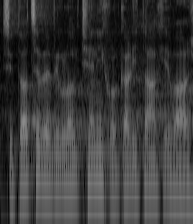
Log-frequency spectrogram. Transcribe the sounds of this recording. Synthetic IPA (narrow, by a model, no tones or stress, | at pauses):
sɪt̪uat͡sɛvɛvɪlowt͡ʃɛniːxlokalɪt̪aːxjɛvaːʒ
